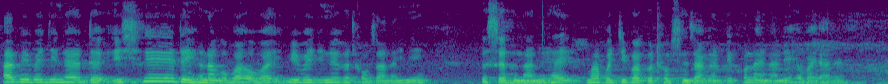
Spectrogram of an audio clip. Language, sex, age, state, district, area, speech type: Bodo, female, 30-45, Assam, Chirang, urban, spontaneous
